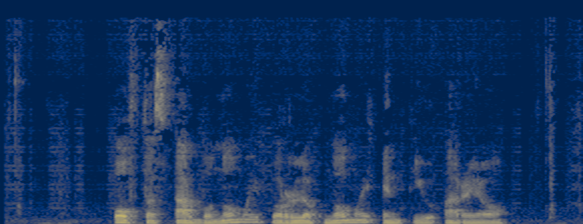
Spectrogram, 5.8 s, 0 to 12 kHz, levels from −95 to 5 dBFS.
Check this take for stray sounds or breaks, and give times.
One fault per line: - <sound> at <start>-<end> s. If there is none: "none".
none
